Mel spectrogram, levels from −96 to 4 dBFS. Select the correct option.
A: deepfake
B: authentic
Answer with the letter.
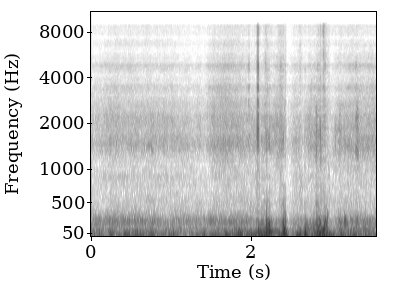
A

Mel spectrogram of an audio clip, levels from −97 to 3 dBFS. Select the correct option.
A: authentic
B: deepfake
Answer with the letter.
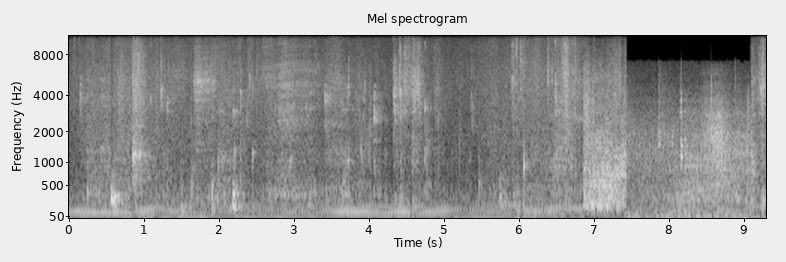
A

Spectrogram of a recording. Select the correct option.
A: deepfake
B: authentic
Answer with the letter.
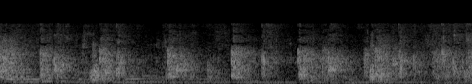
B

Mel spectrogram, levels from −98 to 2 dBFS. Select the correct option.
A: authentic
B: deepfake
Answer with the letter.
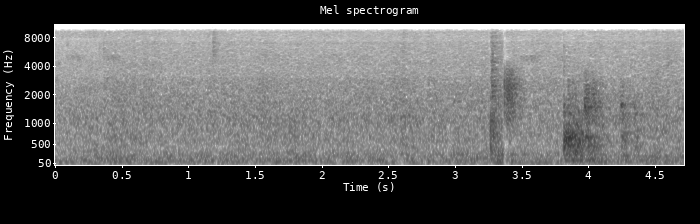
A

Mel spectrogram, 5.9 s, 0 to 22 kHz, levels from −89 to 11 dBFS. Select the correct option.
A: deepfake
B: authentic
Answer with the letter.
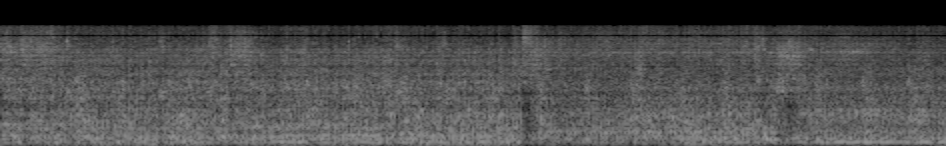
A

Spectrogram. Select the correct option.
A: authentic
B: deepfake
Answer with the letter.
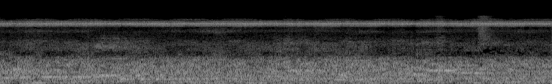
A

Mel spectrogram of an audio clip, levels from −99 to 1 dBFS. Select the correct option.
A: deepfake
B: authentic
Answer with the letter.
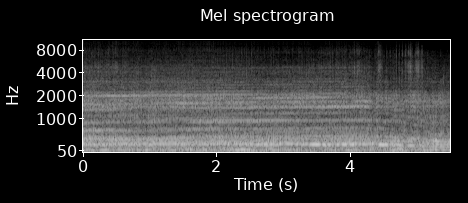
A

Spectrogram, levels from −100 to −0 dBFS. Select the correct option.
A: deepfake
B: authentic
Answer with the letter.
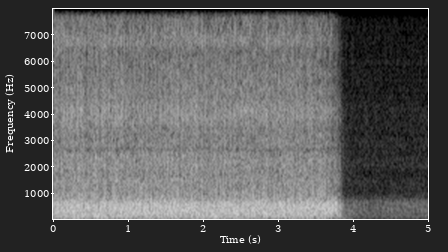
A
